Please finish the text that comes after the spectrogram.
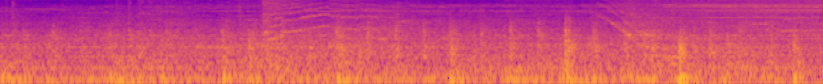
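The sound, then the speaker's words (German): A department store escalator running downward to the office supplies and gifts department hums and rumbles steadily, with rhythmic mechanical clatter and a couple of rising metallic squeals, fairly loud throughout, with no voices. “während er schon auf der Rolltreppe steht und in die Bürowaren- und Geschenkabteilung hinabfährt.”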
